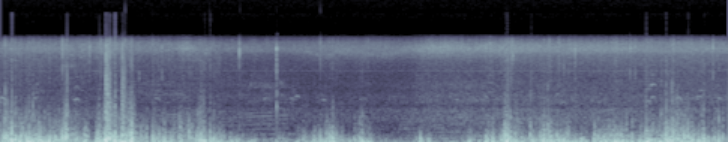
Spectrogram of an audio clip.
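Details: Honking Canada geese on the Saskatchewan River in Saskatoon, taken by camcorder in strong wind; scattered nasal honks cluster near the start and again later, with heavy gusting wind noise throughout.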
